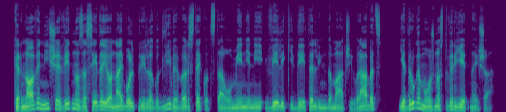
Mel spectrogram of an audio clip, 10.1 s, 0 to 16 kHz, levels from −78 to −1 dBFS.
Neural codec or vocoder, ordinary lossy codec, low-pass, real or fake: none; none; 14.4 kHz; real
